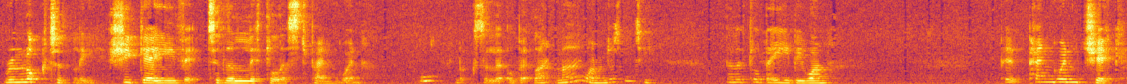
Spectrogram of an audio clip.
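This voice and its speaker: A woman's voice: on the high side, a little slow, darkish tone. A woman reading a story aloud to young children as a school storyteller, adding questioning asides to her listeners. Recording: roomy, distant mic, faint noise.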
